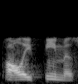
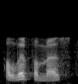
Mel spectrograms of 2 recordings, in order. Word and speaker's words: Polyphemus: Some people pronounce it Polyphemus, but I believe it's Polyphemus.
